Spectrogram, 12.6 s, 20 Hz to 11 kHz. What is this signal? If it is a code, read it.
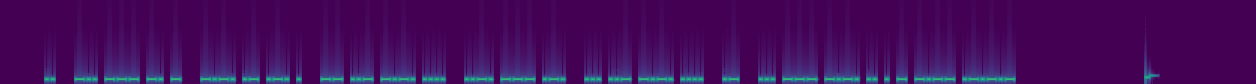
Morse code, heard as a keyed tone, about 40 wpm, 700 Hz. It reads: I DONT CARE MUCH FOR SUCH A SOCIETY.
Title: Sentences from Top 1000 Words - Review Part 4 - 40wpm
